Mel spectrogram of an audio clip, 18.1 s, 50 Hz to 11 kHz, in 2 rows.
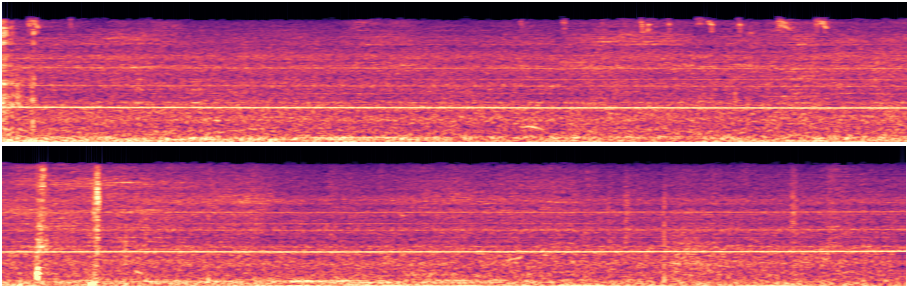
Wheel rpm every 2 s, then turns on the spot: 0, 0, 0, 0, 0, 0, 0, 0, 0.
none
